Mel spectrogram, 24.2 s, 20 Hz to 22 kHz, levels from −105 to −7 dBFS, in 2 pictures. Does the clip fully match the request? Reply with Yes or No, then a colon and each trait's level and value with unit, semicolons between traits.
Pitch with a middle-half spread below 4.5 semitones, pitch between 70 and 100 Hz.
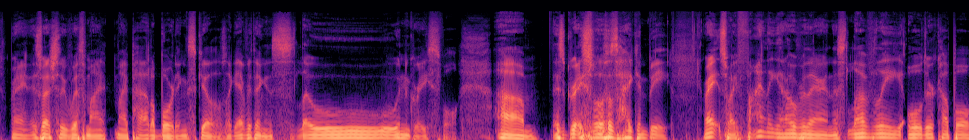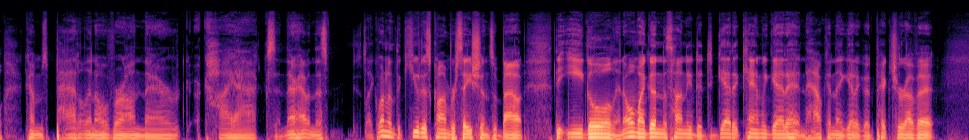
Yes: average, 3.3 semitones; very low, 90 Hz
